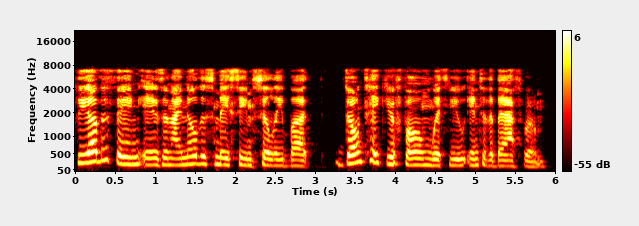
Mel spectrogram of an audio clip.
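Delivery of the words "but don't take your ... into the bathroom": ordinary delivery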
